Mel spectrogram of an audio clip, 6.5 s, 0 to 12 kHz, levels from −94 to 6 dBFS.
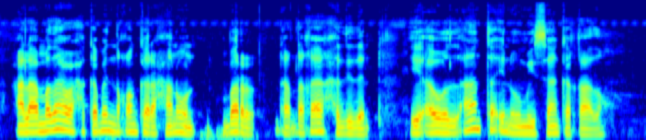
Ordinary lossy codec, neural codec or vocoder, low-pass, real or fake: none; none; 10.8 kHz; real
